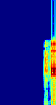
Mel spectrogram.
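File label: Fire Department Alert, p25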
